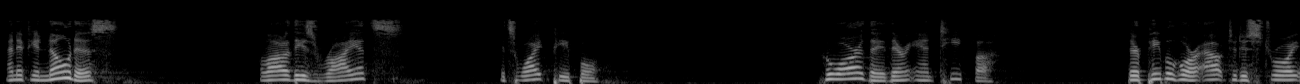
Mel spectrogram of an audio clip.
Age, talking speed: 60-79, 110 wpm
